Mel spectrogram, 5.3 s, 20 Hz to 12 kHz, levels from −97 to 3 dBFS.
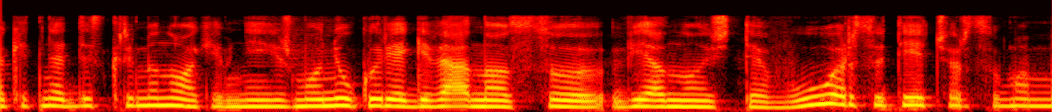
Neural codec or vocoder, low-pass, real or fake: none; 7.2 kHz; real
